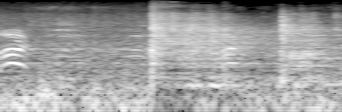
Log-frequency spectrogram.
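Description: A short, high shouted call from a player on the pitch, then a sharp crack about a second in, typical of a football being struck hard, and a smaller crack near the end.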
